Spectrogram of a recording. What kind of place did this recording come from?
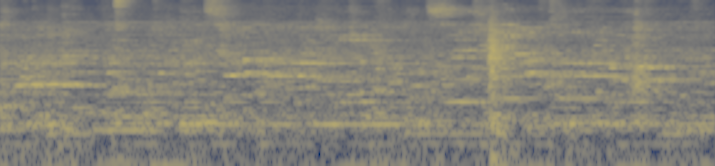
crowded indoor space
